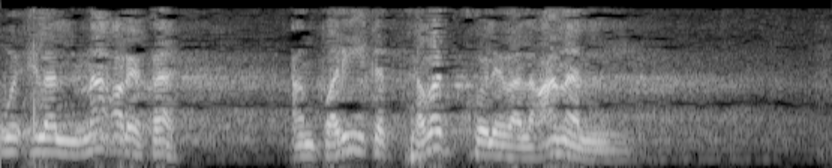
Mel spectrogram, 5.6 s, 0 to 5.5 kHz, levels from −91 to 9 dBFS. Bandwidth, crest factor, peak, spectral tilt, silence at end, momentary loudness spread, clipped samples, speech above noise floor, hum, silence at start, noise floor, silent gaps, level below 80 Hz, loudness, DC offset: 5 kHz; 14 dB; -2 dBFS; -7 dB/octave; 0.5 s; 19 LU; under 0.1%; 27 dB; none; 0 s; -41 dBFS; none; -56 dBFS; -14 LUFS; under 0.1%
